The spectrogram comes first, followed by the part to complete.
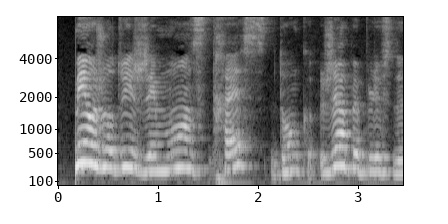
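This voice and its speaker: A woman's animated tone and lively intonation at a moderate pace, over noticeable background noise. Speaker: beauty vlogger and salon owner. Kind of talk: makeup tutorial with personal chat.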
